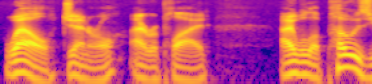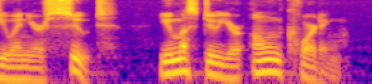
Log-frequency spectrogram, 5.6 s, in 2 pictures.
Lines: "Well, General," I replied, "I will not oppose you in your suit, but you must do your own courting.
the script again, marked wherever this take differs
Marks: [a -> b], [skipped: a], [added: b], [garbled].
"Well, General," I replied, "I will [skipped: not] oppose you in your suit, [skipped: but] you must do your own courting.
